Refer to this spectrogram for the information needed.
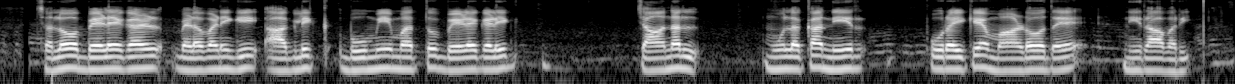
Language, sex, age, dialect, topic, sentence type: Kannada, male, 18-24, Northeastern, agriculture, statement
